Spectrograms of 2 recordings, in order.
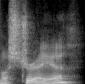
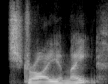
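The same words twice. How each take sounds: First: Said in the usual way. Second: Hammed-up Aussie accent on "Australia, mate"; badly faked Australian twang; awful Australian accent. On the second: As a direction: put on a jokey, terrible Australian accent. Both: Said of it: "That was really an awful, awful, um, a-, accent".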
